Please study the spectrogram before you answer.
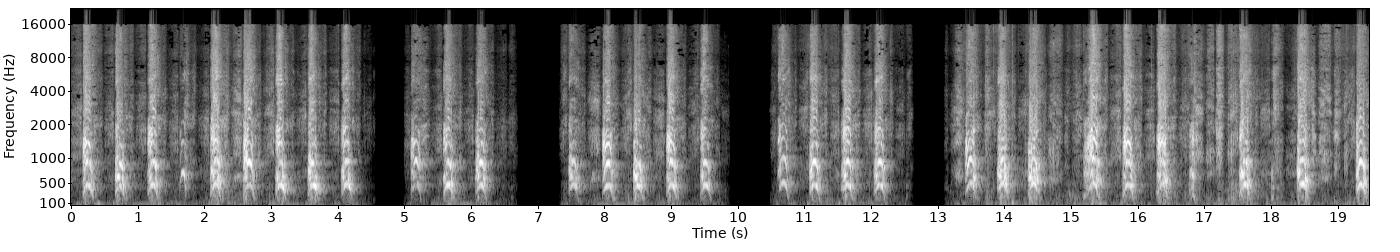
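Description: A Rottweiler barks in loud, deep bursts, about two barks a second, with brief pauses between runs.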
